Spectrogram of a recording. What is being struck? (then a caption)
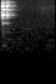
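Pressed glass footed candy dish. A pressed glass footed candy dish with suns on its lid is tapped once to check its material, giving a short, bright, high-pitched tick that fades within about a tenth of a second. It sounds like glass, not plastic, and the dish is identified as glass.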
